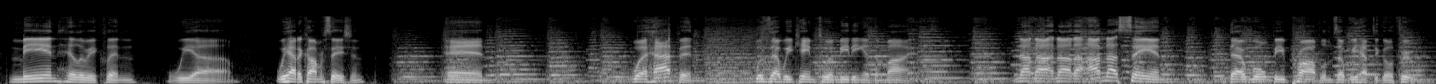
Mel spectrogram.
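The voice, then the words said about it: Barack Obama impression. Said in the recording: “the best Obama impression you did ... Do that other voice.”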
